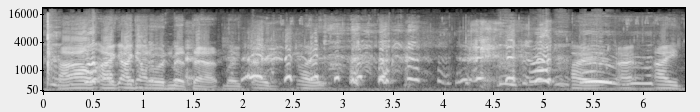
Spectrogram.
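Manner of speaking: laughing, voice breaking high; losing it, high and loud; cracking up. Real, not acted. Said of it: "I'm a little broken".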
